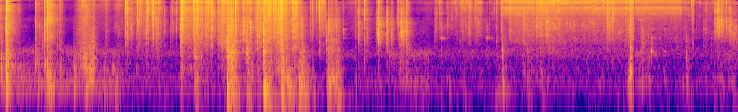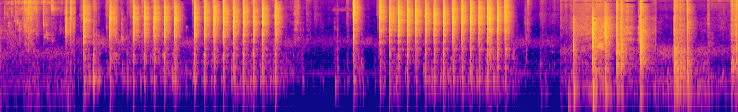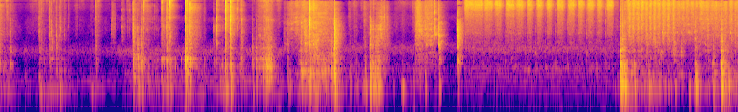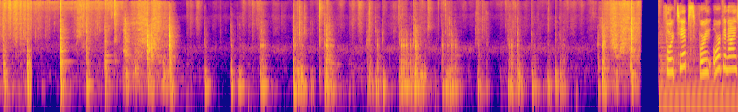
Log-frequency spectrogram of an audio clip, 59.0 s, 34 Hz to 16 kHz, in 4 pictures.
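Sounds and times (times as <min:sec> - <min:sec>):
steady hiss: 0:38.8 - 0:41.9.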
